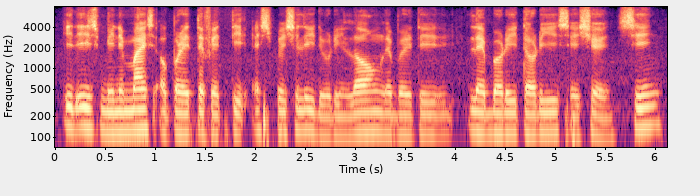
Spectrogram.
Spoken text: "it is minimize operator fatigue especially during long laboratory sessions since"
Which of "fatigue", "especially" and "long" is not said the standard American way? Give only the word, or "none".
fatigue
